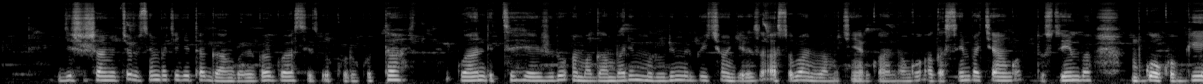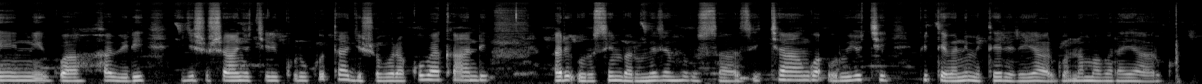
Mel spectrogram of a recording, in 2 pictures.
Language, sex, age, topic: Kinyarwanda, female, 25-35, education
